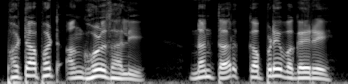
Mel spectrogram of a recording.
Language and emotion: Marathi, neutral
